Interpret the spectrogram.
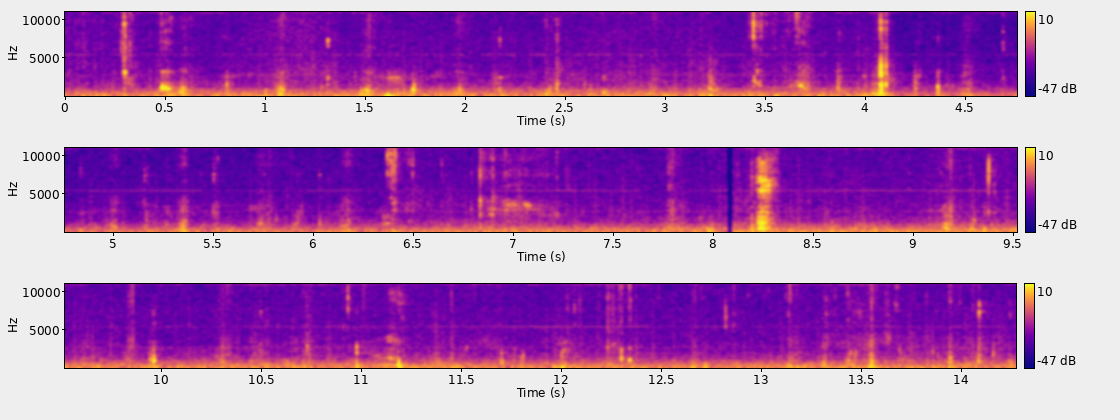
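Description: Close-miked chewing of dragon fruit, with wet mouth clicks and smacks coming at irregular intervals. A steady hum runs underneath.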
